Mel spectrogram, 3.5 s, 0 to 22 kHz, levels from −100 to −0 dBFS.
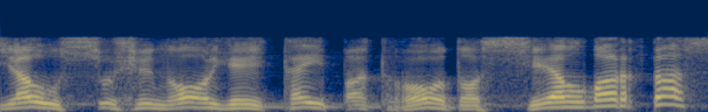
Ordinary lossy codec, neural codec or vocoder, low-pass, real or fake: Opus, 64 kbps; codec, 44.1 kHz, 1.7 kbps, Pupu-Codec; 5.4 kHz; fake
